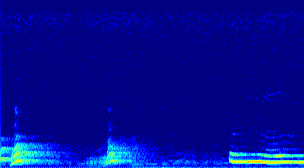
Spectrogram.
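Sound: dog whimpering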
